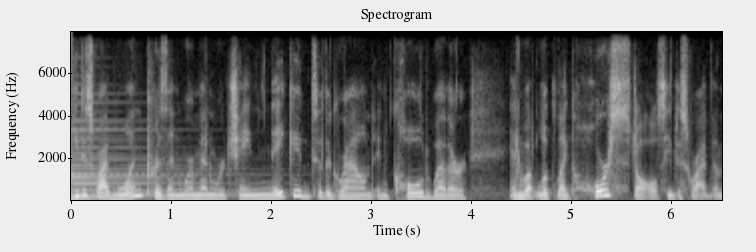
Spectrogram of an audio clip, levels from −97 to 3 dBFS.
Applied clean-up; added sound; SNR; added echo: none; Acoustic guitar / Strum; 15 dB; none.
